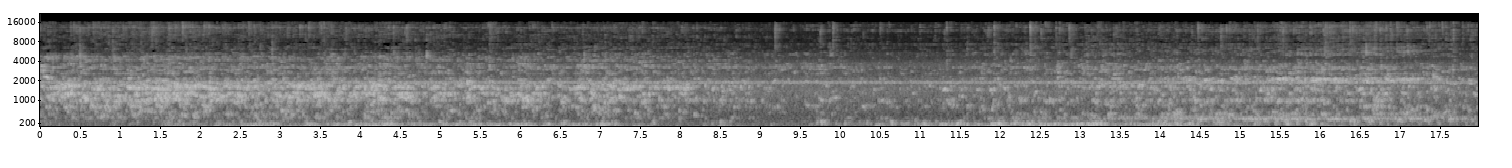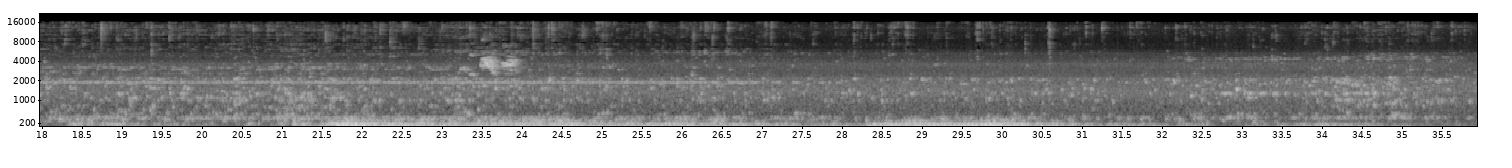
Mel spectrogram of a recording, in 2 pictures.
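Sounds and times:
heavy rain downpour: 0.0s - 35.9s.

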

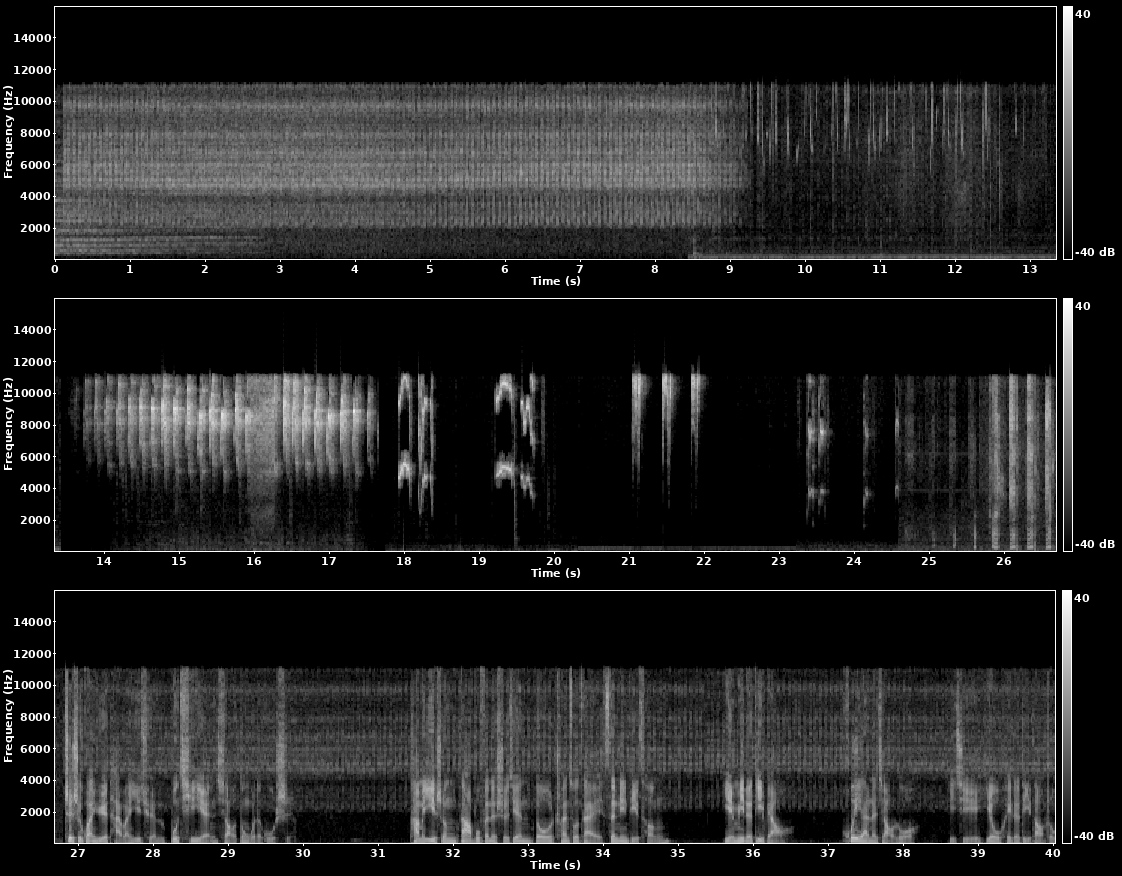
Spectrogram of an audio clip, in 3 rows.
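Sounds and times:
loud fast-pulsing high trill: 0.0s - 3.6s
high night insect chorus: 0.6s - 8.6s, 26.9s - 40.0s.

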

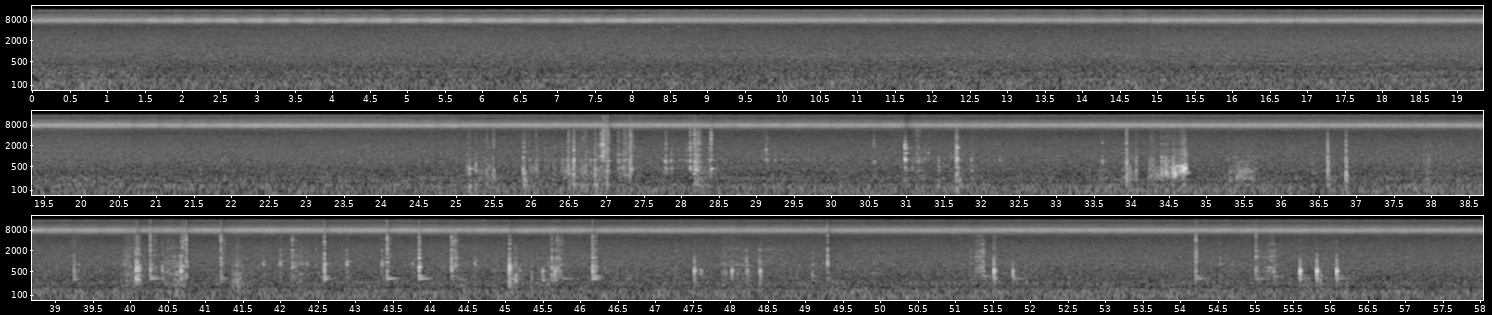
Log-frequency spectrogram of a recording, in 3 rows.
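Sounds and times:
insects chirping: 0.0s - 58.0s
short clicks and knocks: 25.2s - 29.6s, 30.6s - 32.3s, 33.6s - 34.8s, 36.4s - 37.0s, 39.3s - 46.4s, 47.5s - 49.4s, 54.2s - 56.2s.

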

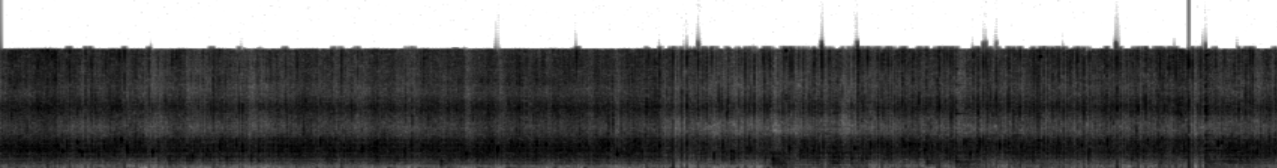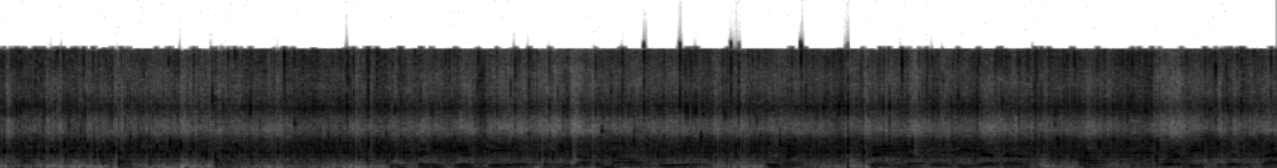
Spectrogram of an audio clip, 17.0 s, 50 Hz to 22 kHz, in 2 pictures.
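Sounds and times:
vegetable slices deep-frying in oil: 0.0s - 17.0s
spoon stirring in oil: 5.0s - 11.2s, 14.8s - 16.9s.

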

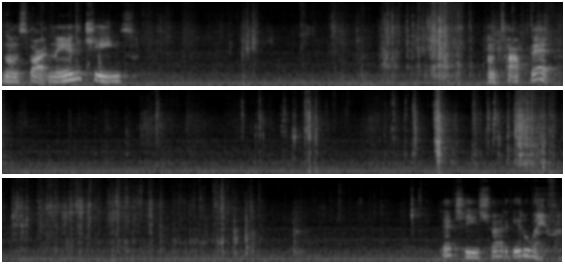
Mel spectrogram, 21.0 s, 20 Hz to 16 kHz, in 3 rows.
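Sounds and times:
plastic wrappers crinkling: 0.9s - 17.4s.

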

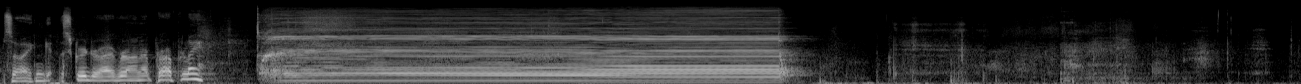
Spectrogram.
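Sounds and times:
electric tilt motor humming: 2.6s - 8.2s.

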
